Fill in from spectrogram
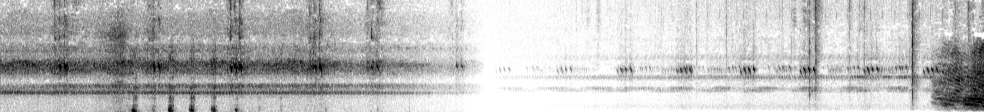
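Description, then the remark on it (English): A hoot owl hoots several times in a quick low series in the woods, over a steady bed of chirping crickets and insects in a quiet night setting, then the insects carry on alone. “You hear that? That's a hoot owl.”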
